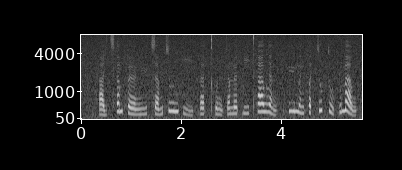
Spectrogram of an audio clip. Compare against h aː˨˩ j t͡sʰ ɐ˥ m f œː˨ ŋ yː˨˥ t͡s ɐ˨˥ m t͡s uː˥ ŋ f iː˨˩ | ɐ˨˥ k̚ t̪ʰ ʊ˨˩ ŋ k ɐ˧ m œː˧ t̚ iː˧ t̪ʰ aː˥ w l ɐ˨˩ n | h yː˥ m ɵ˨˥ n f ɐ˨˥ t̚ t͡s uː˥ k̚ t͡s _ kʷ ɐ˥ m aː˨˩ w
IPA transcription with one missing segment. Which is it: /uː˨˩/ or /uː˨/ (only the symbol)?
uː˨˩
